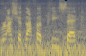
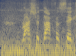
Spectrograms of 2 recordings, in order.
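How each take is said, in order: First: The word ends with a full 'fapisek'. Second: The word ends with a shortened 'fasik'. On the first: The speaker calls it right. "instead of" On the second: The speaker calls it wrong. "Mispronouncing Thai"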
